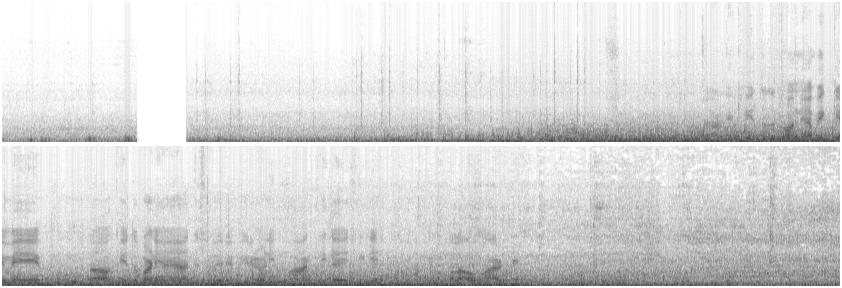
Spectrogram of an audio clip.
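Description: A tractor engine rumbles, growing louder as it draws near.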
